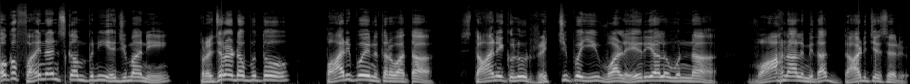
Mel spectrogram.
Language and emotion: Telugu, angry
